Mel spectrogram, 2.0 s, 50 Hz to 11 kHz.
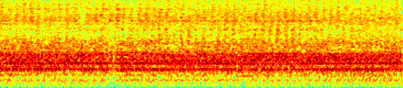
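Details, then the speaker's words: Yard Machines MTD lawn tractor with a 20 HP Briggs Intek engine, on its third replacement carburetor (the earlier ones surged): smooth, even idle with a steady note and no hunting or surging. It runs great with no adjustment. "Man, does that sound great or what? That sounds like awesome, you know? That sounds great. Sounds wonderful. See what a difference a carburetor makes, man."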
